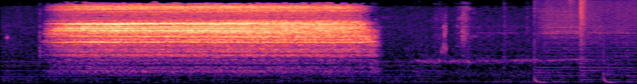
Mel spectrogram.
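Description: A single draw of about three seconds on a mini vape mod and tank: a steady hiss of air pulled through the wide-open airflow as the ceramic coil fires, stopping abruptly when the draw ends.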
